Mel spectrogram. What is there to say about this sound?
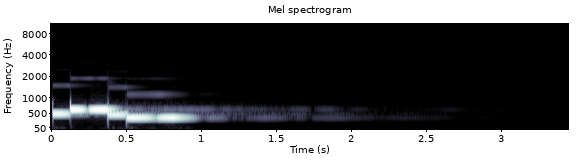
Instrument samples > Piano / Keyboard instruments
Notification Sound #2 [NEGATIVE]
A Negative Sounding Notification Sound.
Sci-Fi, Unusual, Strange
